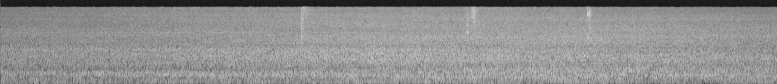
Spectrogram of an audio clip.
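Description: Amtrak bilevel passenger train departing slowly past at close range: a steady rumble of wheels on rail with the hum of the car's equipment, swelling toward the middle, with a few faint high clicks.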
